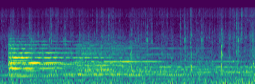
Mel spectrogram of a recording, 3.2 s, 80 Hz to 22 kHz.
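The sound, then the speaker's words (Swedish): Some 4,000 church bells ring out together on 26 May 1896 with a loud, resonant clang, rich overlapping tones hanging and slowly fading as further strikes sound faintly underneath. No voices are present. “Så många är de kyrkklockor som ringer i kapp idag den 26 maj 1896.”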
